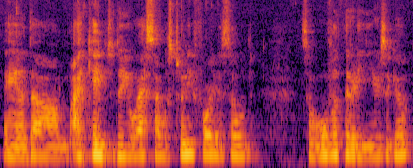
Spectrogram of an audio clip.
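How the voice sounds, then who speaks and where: A woman in her early sixties from Brazil speaks with a Brazilian accent in a low voice. She tells her personal story as an interview guest, halting and searching for words. The recording is roomy and echoing. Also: little pitch movement, darkish tone. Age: early 60s.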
